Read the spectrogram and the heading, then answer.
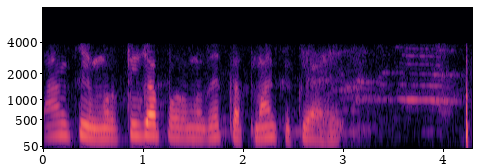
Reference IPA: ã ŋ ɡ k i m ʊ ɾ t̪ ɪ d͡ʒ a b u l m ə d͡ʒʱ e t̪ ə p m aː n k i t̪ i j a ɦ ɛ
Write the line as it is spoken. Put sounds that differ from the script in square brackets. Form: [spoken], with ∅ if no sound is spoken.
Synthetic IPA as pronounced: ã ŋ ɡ k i m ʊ ɾ t̪ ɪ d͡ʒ a [p] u [ɾ] m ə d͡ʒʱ e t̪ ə p m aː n k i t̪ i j a ɦ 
